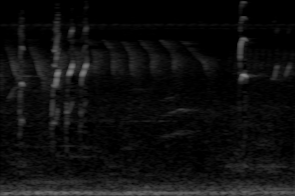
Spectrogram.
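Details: Sirisiri bird singing varied lure song: a quick cluster of high sharp chirps, a pause, then another bright chirp, set against noticeable broadband background noise.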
